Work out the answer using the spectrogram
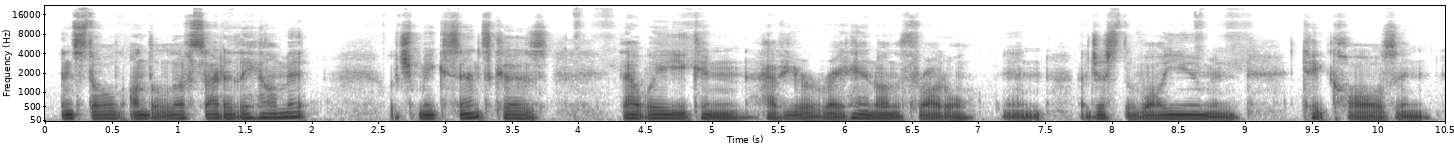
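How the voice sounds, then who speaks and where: A man casually talking viewers through a hands-on gear install, relaxed and hesitant with frequent fillers. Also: lowish voice, vocal fry, a little hiss or hum. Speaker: YouTube motorcycle gear reviewer. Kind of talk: casual step-by-step install walkthrough.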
